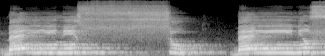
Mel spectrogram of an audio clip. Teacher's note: Dan ketika menekan shad sukun bukan seperti sin, bainisu, bainisu, tebal. Jangan tipis, tebal karena huruf shad.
